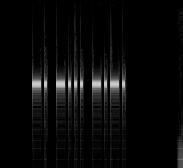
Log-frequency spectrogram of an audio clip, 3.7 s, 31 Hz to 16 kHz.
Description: Morse code, heard as a keyed tone, about 20 wpm, 700 Hz. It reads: NBC
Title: Sets of 5 Words Encore - New Word Drill - 20wpm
